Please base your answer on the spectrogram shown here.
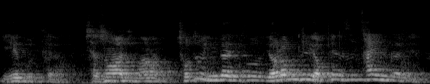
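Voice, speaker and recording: A man's voice: high-pitched, expressive, fast talker, mellow. A man, a pastor, leading a Bible study in a conversational way and often asking his congregation questions. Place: church hall. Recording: echoey church room.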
